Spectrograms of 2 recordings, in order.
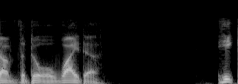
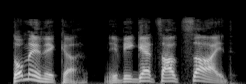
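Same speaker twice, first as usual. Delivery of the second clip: louder called command; calling out; 6 semitones higher, 4 dB louder than usual. Acted. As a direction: call the order across the church. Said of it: "he called".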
